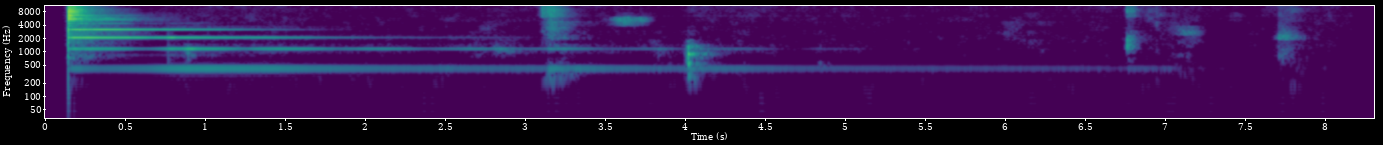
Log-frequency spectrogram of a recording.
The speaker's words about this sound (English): Please stay still until you can no longer hear the bell, at which time, if you'd like, you can offer yourself a bow or just gently stretch and open your eyes.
